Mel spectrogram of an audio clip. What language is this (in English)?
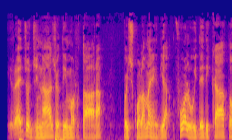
Italian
